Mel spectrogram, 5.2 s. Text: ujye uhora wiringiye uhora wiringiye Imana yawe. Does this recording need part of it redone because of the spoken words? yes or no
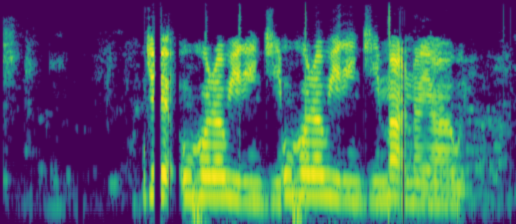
no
